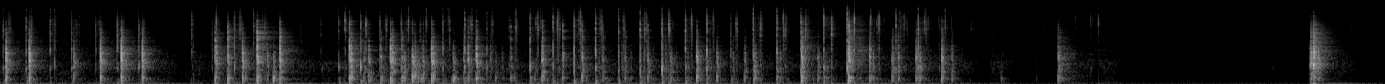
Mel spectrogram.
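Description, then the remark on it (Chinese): Rapid, repeated scraping and scratching against a glass bowl while cleaning it, a dense run of sharp gritty strokes for about ten seconds, then silence broken by two brief final scrapes. No one speaks. “听了会有一点不舒服，不舒服的人可以往后跳，因为我这是在清我的玻璃碗。”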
